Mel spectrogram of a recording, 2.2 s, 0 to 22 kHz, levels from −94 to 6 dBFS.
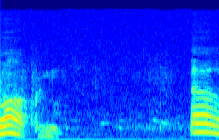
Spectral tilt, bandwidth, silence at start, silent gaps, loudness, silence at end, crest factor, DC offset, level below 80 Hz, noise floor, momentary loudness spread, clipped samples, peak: -6 dB/octave; 16.5 kHz; 0 s; none; -35 LUFS; 0 s; 16 dB; under 0.1%; -74 dBFS; -59 dBFS; 24 LU; under 0.1%; -18 dBFS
